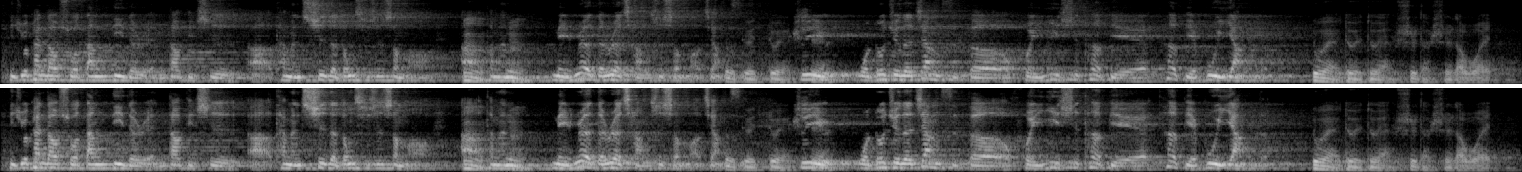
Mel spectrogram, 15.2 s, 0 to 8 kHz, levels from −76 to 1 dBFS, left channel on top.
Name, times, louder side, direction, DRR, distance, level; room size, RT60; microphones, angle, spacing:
voice 1, 0.1-4.3 4.6-5.2 5.5-7.3 8.0-12.7, right 1 dB, 55° right, 5 dB, 1.5 m, -22 dB
voice 2, 4.6-5.3 7.2-8.3 13.1-14.9, right 1 dB, 10° right, 8 dB, 0.9 m, -27 dB
29.5 x 26.5 x 7.7 m, 2.7 s
head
